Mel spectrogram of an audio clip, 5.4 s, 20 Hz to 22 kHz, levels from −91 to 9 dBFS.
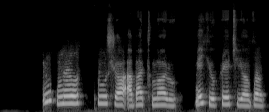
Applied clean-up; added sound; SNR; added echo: neural mask model Resemble Enhance denoiser.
